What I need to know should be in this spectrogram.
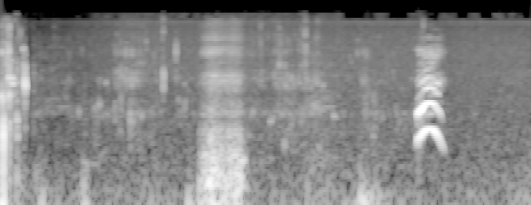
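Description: Water splashes and sloshes at the surface.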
